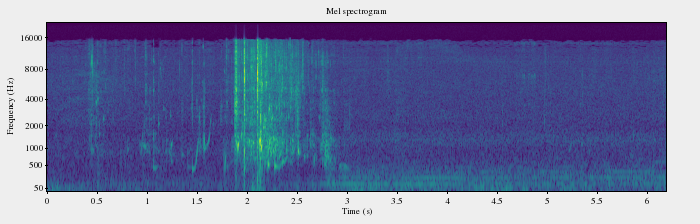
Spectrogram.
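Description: A walleye splashing in the lake as it is released over the side of a boat, a short burst of water noise about two seconds in. After it a steady low motor hum begins and carries on.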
